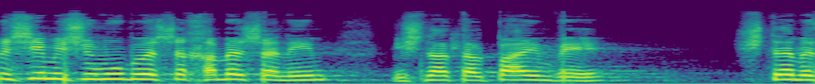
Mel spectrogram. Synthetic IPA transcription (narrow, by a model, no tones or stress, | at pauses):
iʃimjiʃumubemeʃeχːame̞ʃanimː | iʃnat̪alpaimve | ʃteme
